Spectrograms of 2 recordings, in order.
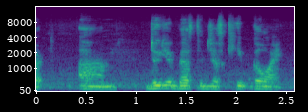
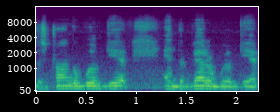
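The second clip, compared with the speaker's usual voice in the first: plain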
